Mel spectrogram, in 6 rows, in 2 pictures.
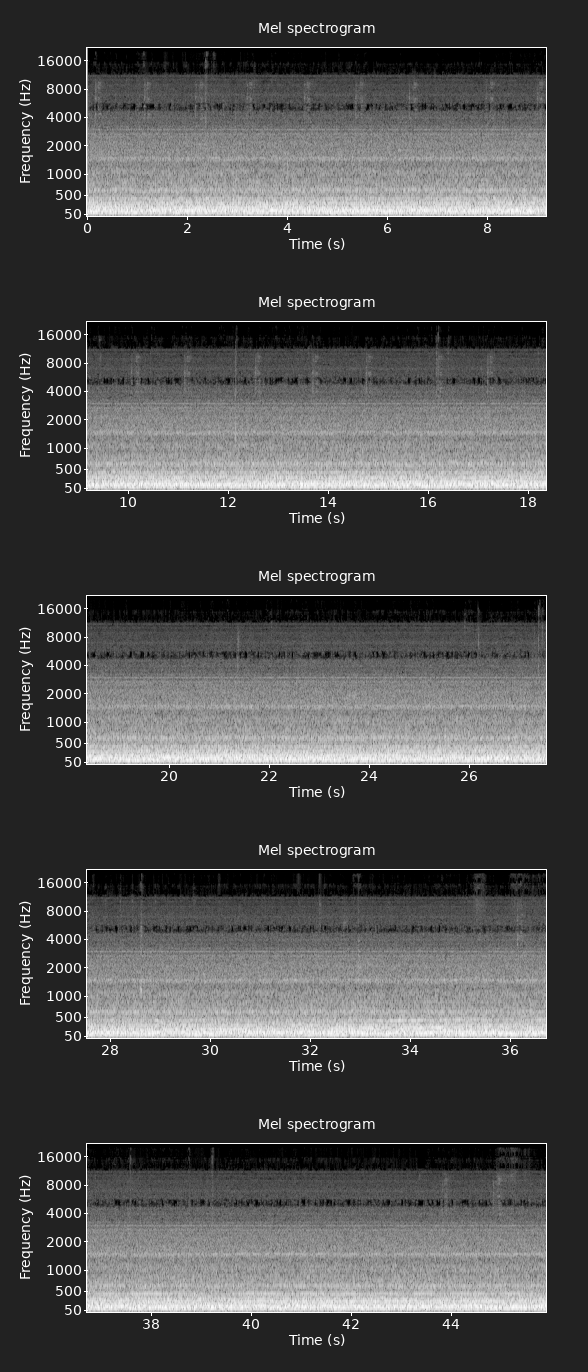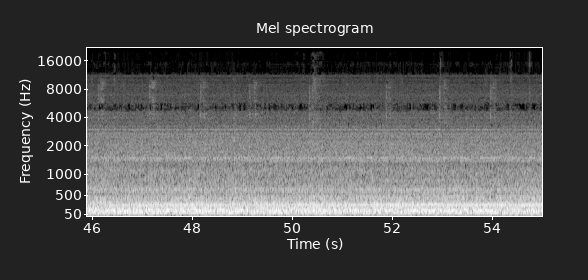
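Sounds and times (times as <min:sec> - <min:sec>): faint steady hums: 0:00.0 - 0:55.0
jet engine roar in cabin: 0:00.0 - 0:55.0.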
